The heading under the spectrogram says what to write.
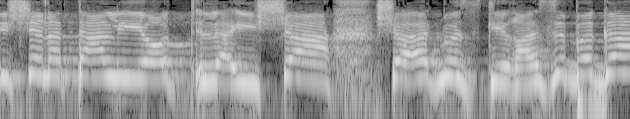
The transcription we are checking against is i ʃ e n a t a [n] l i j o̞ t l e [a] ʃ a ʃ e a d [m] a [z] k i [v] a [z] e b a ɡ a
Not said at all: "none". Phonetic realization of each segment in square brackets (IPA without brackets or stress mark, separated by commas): n, i, m, z, ʁ, z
